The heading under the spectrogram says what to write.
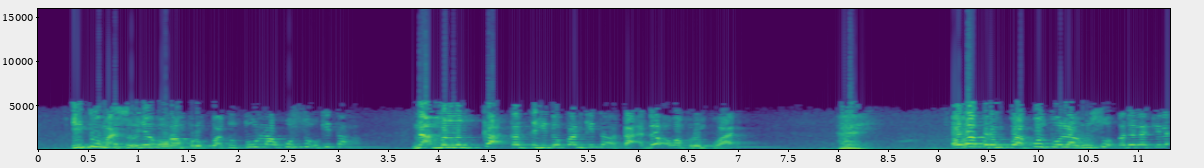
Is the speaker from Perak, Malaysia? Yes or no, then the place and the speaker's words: yes; Perak, Malaysia; Macam saya ni orang Perak, datang ke Pantai Kelebang.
